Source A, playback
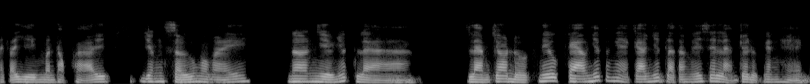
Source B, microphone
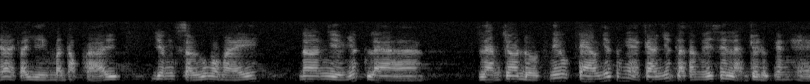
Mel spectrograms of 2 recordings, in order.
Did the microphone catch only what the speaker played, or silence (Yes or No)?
Yes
